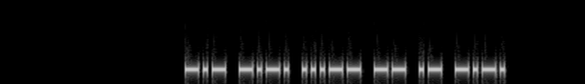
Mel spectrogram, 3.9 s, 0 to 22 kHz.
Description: Morse code, heard as a keyed tone, about 40 wpm, 700 Hz. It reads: KC3MAC
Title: USA Call Signs - 6 Characters - 3x Character Spacing - 40wpm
